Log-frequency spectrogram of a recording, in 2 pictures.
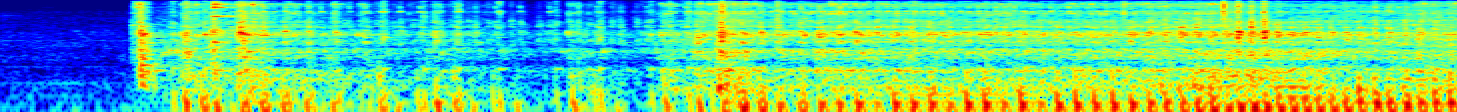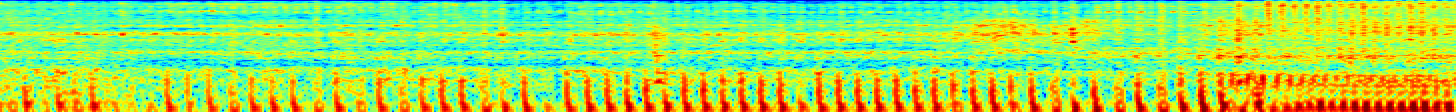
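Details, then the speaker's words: Go-kart small petrol engine with a newly installed carburetor: clutch sounded like grinding gears when climbing a small hill; at startup a harsh gravelly grinding rattle rides over the rapid putter; cause suspected, not confirmed. "I was trying to go up this little hill and the clutch sound like it was grinding. Sound like gears are grinding."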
